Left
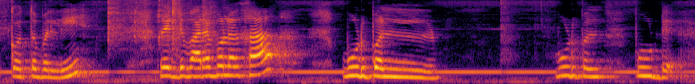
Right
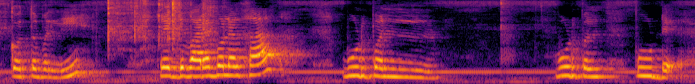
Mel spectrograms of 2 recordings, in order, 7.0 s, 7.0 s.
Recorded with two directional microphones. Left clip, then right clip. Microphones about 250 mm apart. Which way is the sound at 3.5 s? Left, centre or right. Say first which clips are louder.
Left 2 dB; left.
